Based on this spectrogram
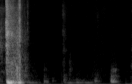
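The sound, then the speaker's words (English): A cat scratching at a door: one loud scraping rattle against the door, followed by a few faint soft taps and knocks, with no one talking. “Look at this fucking cat. I'm scratching the door.”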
